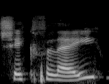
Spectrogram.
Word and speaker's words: Chick-fil-A: I think Americans pronounce it Chick-fil-A, would I be right? – You've nailed it, and I'm not surprised you've nailed it.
